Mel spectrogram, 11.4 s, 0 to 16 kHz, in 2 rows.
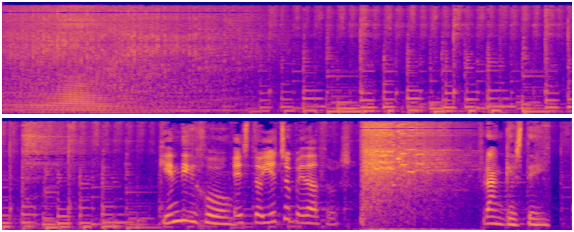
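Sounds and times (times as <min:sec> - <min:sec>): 
airplane propeller engine drone: 0:00.0 - 0:07.3
speech: 0:07.3 - 0:09.3, 0:10.5 - 0:11.2.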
